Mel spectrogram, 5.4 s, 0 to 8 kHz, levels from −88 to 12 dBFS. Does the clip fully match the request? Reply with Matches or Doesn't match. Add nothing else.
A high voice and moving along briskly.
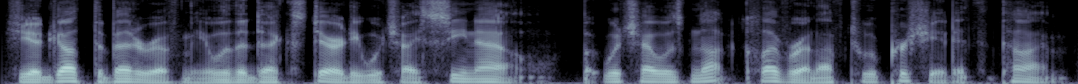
Doesn't match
